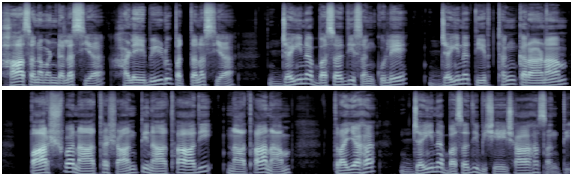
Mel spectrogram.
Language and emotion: Sanskrit, neutral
